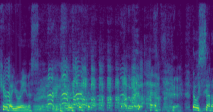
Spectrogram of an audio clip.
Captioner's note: laughing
